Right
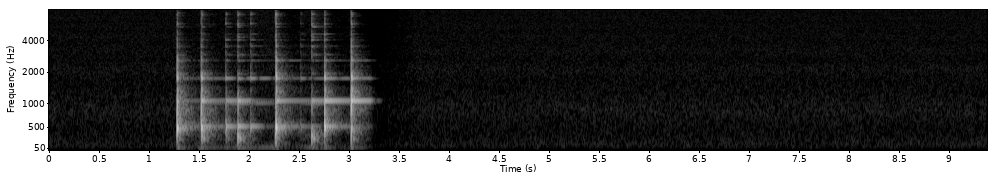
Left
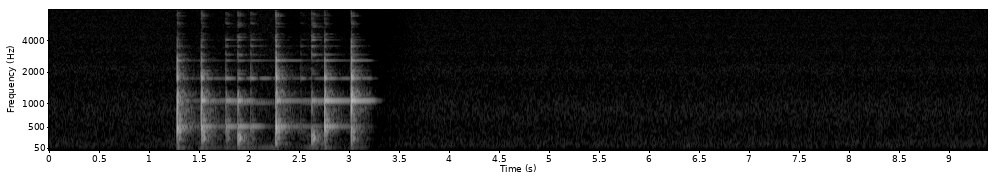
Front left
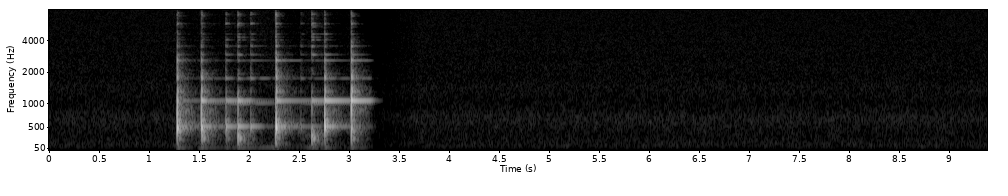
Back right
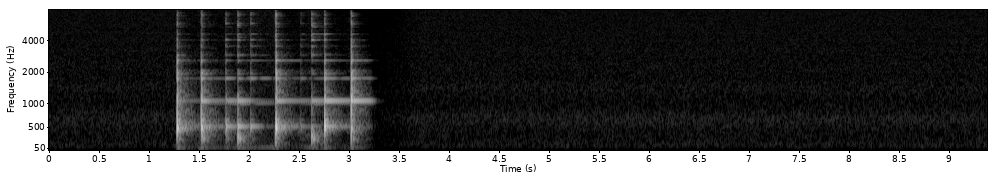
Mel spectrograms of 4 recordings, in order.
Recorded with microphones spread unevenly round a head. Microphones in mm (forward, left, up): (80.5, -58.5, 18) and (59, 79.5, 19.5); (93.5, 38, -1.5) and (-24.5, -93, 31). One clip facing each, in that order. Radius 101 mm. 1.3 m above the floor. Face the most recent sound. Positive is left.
turn(degrees=-85)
